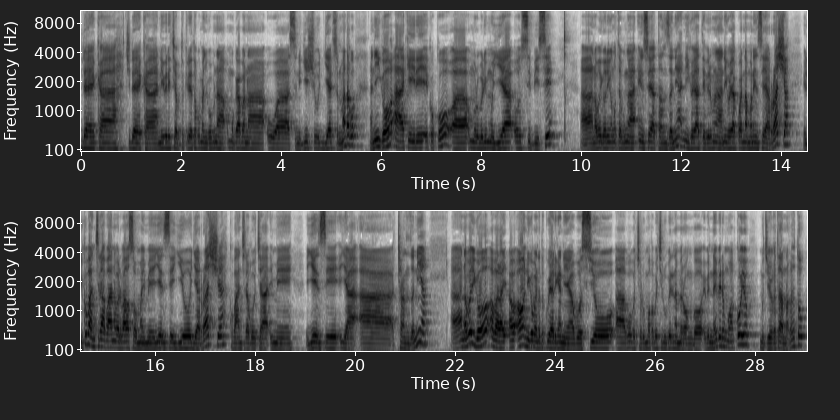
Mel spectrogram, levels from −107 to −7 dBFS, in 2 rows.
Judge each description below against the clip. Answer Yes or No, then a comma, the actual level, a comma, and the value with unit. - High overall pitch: No, low, 135 Hz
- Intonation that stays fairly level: Yes, narrow, 2.2 semitones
